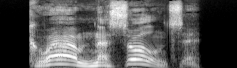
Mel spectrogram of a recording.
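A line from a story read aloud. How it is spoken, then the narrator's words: Good-natured chuckle. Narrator (Russian): Клевер добродушно хохотнул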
